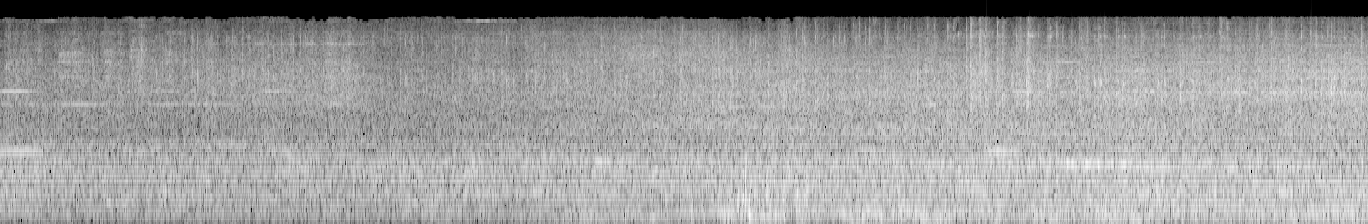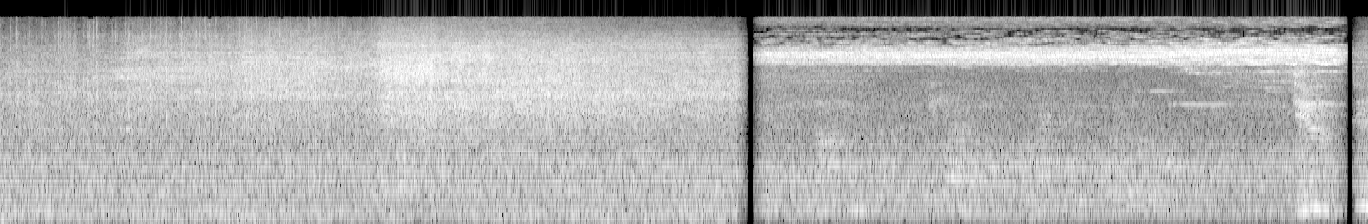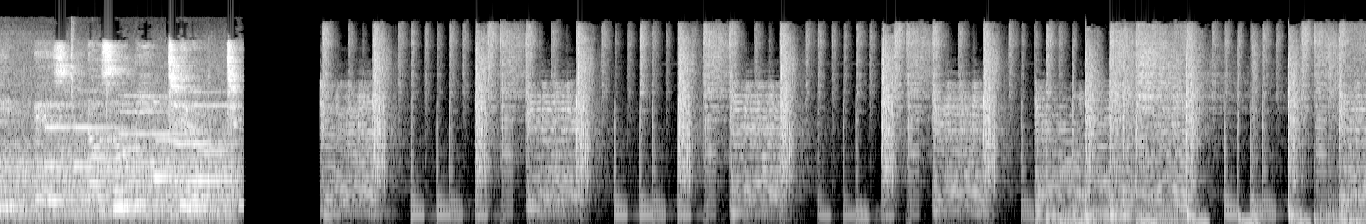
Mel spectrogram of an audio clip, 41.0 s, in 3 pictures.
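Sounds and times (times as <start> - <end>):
train wheels rumbling: 2.3 - 27.2
bright braking hiss: 17.4 - 20.1.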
